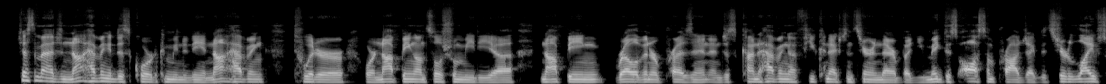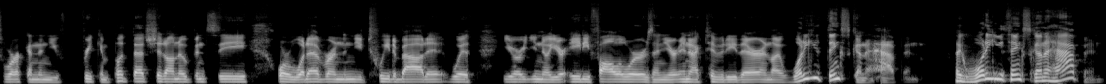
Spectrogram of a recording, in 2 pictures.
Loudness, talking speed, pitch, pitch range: -20 LUFS, 235 wpm, 120 Hz, 110-125 Hz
